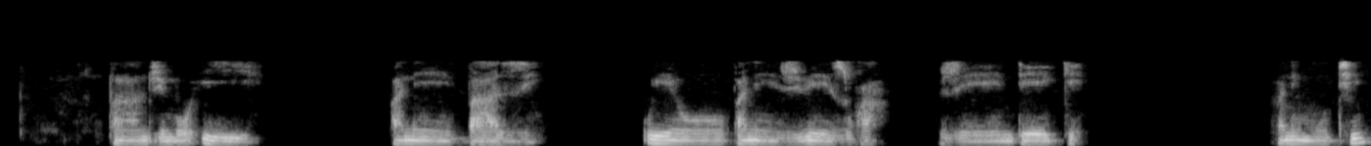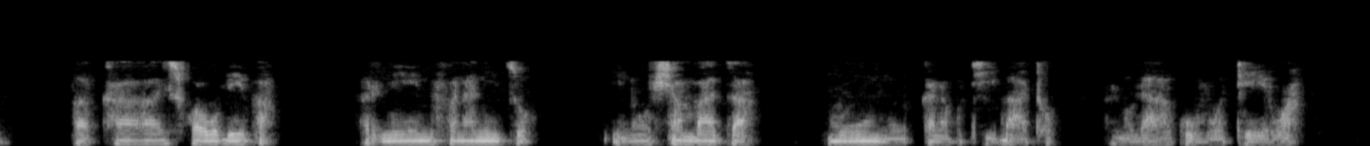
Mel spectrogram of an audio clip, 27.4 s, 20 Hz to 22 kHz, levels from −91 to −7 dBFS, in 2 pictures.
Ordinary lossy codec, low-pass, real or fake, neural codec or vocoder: AAC, 16 kbps; 7.2 kHz; real; none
